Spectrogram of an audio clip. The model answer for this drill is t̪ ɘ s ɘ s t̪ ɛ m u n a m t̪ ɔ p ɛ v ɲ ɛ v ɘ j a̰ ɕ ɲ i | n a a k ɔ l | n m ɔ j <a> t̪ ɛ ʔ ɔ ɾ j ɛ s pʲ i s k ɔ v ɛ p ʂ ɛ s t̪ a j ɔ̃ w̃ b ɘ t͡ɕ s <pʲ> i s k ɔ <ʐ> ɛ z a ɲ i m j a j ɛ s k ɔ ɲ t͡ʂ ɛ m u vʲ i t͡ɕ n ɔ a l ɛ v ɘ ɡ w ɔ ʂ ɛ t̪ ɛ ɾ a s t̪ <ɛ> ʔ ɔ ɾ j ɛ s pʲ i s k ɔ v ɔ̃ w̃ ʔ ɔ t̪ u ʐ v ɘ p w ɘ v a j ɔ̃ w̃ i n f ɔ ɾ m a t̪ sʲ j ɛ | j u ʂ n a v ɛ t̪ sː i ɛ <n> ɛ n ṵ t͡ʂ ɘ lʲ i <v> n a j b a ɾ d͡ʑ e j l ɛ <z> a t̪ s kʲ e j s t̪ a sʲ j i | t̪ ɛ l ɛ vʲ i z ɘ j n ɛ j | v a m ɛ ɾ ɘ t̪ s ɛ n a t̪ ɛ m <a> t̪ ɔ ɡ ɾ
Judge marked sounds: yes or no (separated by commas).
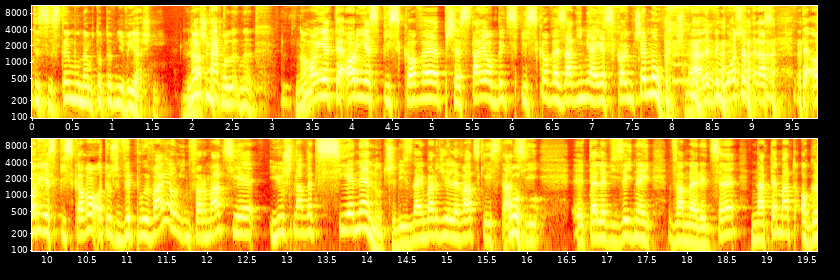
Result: no, yes, no, yes, yes, no, no, yes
